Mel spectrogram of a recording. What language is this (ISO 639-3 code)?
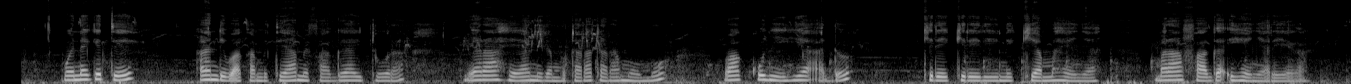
kik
